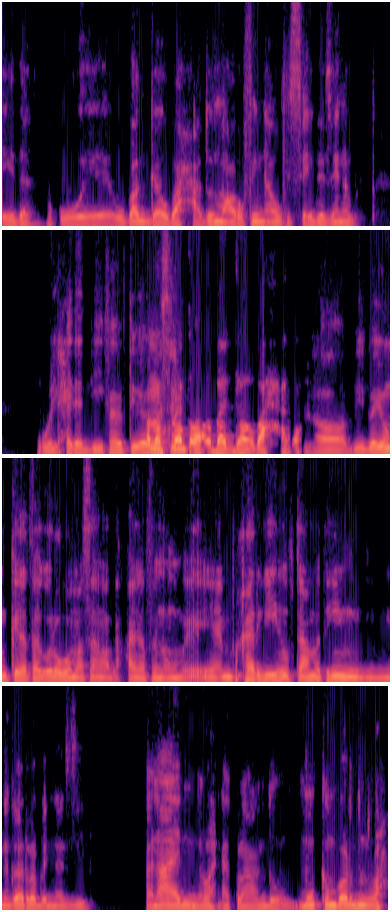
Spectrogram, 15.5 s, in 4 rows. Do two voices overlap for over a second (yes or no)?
no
